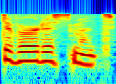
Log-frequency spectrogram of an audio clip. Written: divertissement

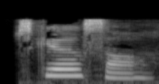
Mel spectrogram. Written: skilsaw

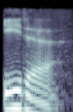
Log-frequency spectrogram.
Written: Oeta

